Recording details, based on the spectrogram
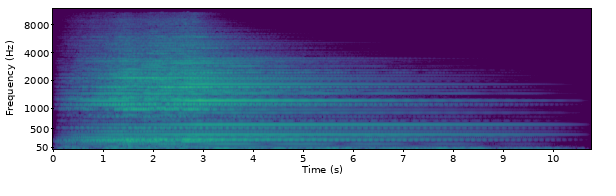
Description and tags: Bowed cymbal recorded with Rode NT 5 Mics in the Studio. Editing with REAPER.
